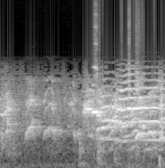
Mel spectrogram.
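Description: Voices of a family group, then from about a second in a loud, high-pitched held vocal squeal.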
